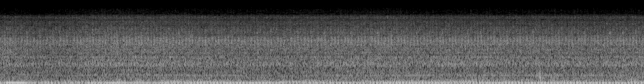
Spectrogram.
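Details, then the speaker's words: 1991 Toyota Pickup 4x4, manual, freshly installed rebuilt 2.4L 22RE long block replacing original with rod knock at 236k miles; first run after oil priming, steady low idle with even pulse, no knock, sounds healthy. "alright so the motors running sounds good just gonna put the hood on give it a good test drive"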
